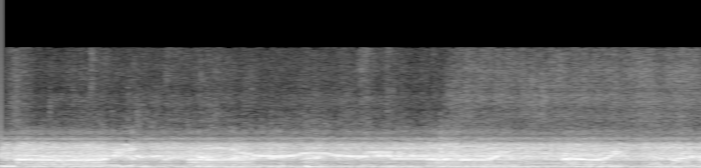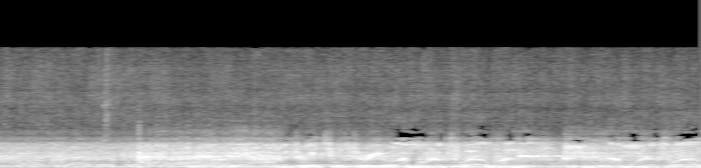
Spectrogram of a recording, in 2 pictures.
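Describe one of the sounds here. A radio receiver hisses and warbles with a noisy, wavering signal.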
